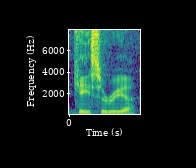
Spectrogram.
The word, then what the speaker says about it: Caesarea: For those of you that get annoyed when I say Caesarea, Google, in fact, agrees with me.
